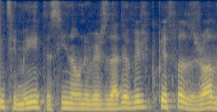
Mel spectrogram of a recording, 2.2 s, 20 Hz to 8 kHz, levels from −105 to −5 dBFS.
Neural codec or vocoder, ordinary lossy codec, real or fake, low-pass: codec, 16 kHz, 4.8 kbps, FACodec; none; fake; none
